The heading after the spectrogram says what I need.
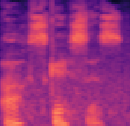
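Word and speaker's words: askesis: The Stoics referred to these exercises as eskeis pronounced akeesis a term from which we derive the modern word aeticism but which for them simply meant training or discipline.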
